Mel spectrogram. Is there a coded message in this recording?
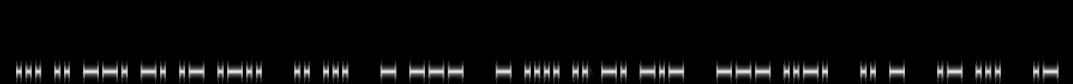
Yes: Morse code from 0.2 to 10.6 s, heard as a keyed tone, about 25 wpm, 600 Hz. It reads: SIGNAL IS TO THINK OF IT AS A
